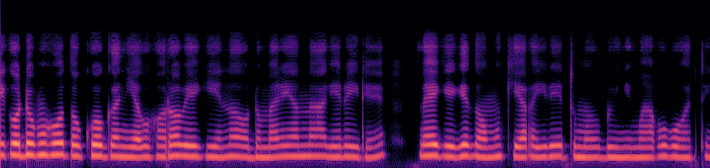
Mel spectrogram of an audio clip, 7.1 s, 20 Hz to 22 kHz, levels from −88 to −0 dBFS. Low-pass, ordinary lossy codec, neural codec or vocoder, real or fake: none; none; codec, 24 kHz, 0.9 kbps, WavTokenizer, large speech release; fake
